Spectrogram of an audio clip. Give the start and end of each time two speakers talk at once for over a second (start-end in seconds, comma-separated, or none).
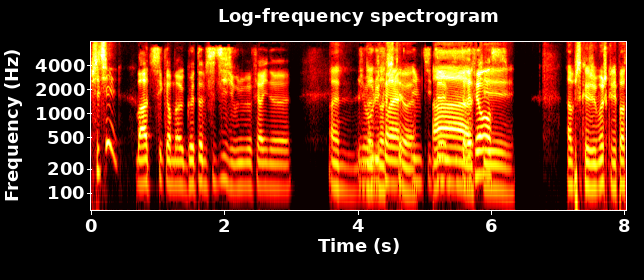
4.0-5.9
